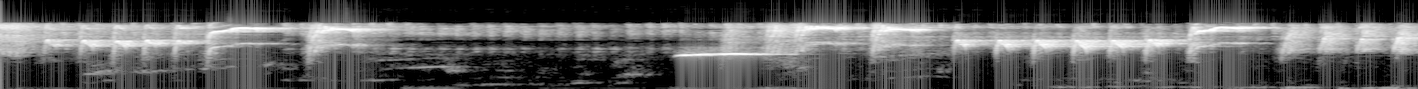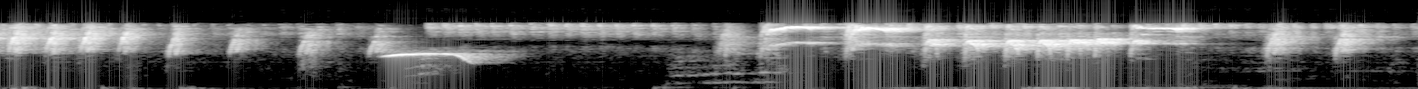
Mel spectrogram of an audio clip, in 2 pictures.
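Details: Long stretch of full 'tembakan' song from a Javan cucak jenggot, with repeated bursts of rapid scratchy chatter, several rising whistles and two clear downward-slurred whistles between phrases.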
